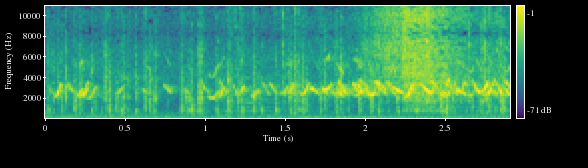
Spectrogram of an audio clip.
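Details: Hen chicks giving a steady run of high, quick peeping chirps, several overlapping, over a low rumbling background.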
